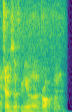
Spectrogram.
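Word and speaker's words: Josef Müller-Brockmann: definitely help with composition uh grid systems by Joseph Mueller brockland that's that's how you say it yeah very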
